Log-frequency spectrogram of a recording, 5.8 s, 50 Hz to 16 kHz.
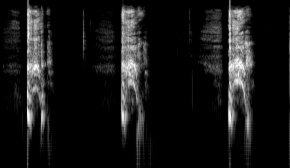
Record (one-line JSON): {"three_cough_length": "5.8 s", "three_cough_amplitude": 32768, "three_cough_signal_mean_std_ratio": 0.35, "survey_phase": "beta (2021-08-13 to 2022-03-07)", "age": "45-64", "gender": "Male", "wearing_mask": "No", "symptom_none": true, "smoker_status": "Ex-smoker", "respiratory_condition_asthma": false, "respiratory_condition_other": false, "recruitment_source": "REACT", "submission_delay": "1 day", "covid_test_result": "Negative", "covid_test_method": "RT-qPCR"}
